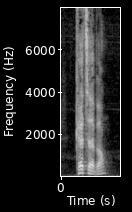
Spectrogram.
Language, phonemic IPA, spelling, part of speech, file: Arabic, /ka.ta.ba/, كتب, verb / noun, Ar-كتب.ogg
- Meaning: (verb) to mark (symbols, shapes, graphs, glyphs, letters, and the like) on a surface, to write, to inscribe: 1. to draw (figures) 2. to cut (figures)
